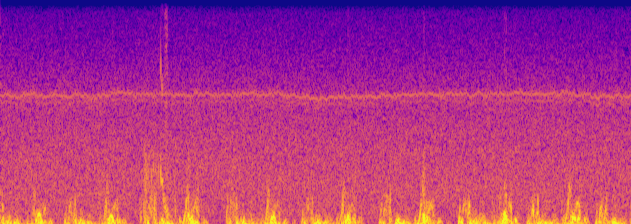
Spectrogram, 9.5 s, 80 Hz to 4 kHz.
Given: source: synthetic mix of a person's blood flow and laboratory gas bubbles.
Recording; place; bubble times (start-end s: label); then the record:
Doppler ultrasound of blood flow; precordium
2.08-2.65 s: bubbles
From the record:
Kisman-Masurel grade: 212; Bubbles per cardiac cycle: several, 3 to 8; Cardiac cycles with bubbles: 1 to 10%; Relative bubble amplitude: moderate (0.250 to 0.450); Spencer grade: 1 (occasional bubble signal discernible with the cardiac motion signal, with majority of cardiac periods free of bubbles); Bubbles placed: only in the low amplitude regions of the cardiac cycle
